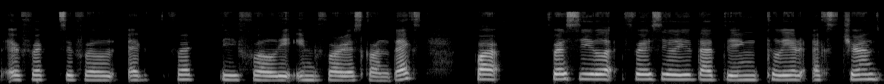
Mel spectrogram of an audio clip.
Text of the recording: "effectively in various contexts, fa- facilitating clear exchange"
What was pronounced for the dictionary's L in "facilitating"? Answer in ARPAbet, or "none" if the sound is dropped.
none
